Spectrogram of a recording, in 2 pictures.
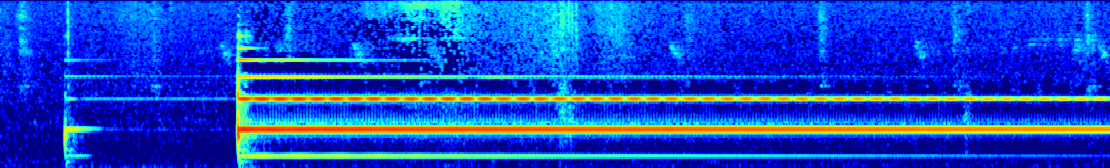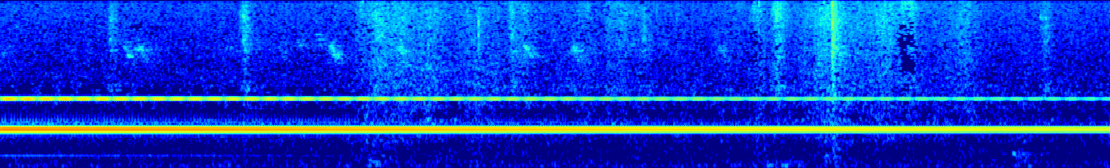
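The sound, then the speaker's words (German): A mindfulness bell gives a soft tap and is then struck fully to mark the next verse of a recitation, its clear, steady tone with bright overtones ringing on alone and slowly fading over many seconds. “Wir hören einen Klang der Glocke zum nächsten Vers.”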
